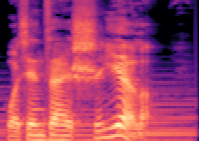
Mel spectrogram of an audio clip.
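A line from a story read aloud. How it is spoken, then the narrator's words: Loud and beaming. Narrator (Chinese): 他笑容满面地大声说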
